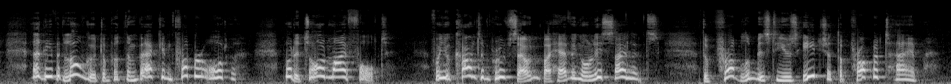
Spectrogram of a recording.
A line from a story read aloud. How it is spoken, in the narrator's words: she sobbed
